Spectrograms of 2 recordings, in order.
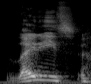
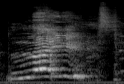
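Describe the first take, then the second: First: A raised call to the ladies, higher. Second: A strained, stretched-out squeak, far higher and slow, cracking into a laugh; a failed Bill Burr style ladies call; botched Bill Burr. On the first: First try at a comedian's call to women listeners. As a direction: hail the ladies like a comic. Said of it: "I'm gonna Jack Bill Burr here". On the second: Botched comic impression calling out to women listeners. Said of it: "I did it wrong". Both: Acted.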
